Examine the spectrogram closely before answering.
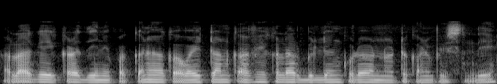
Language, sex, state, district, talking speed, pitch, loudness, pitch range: Telugu, male, Andhra Pradesh, Sri Satya Sai, 155 wpm, 105 Hz, -20 LUFS, 105-110 Hz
